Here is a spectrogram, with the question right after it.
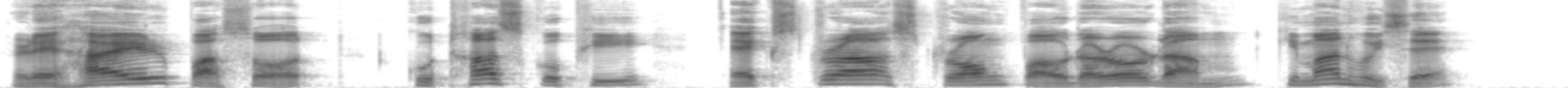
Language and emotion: Assamese, neutral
